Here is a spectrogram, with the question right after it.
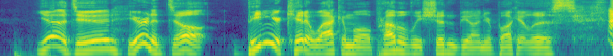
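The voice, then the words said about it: Put-on surfer accent. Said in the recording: “Surfer.”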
